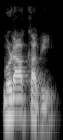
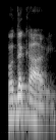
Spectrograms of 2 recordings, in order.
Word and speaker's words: Mudakavi: Did I get it right? Yeah. Mudakavi, sorry. Yeah, Yeah, that's there you go. yeah, That's the Indian versus first generation Indian versus second generation yeah. American pronunciation.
